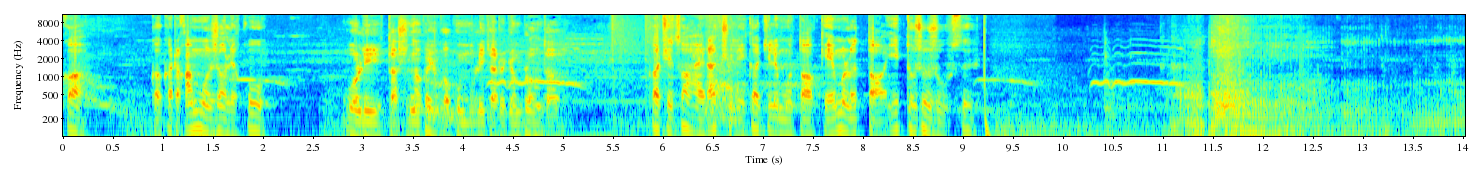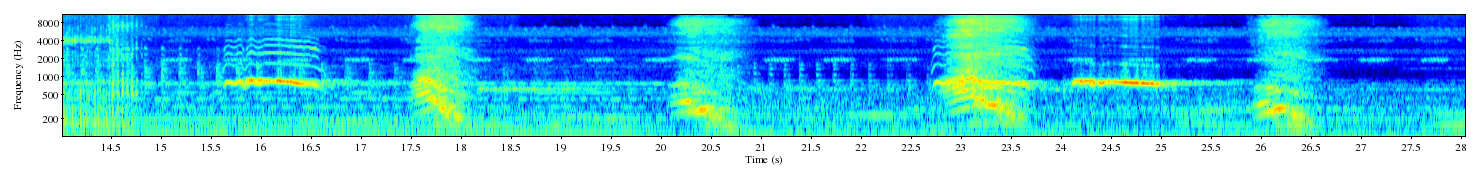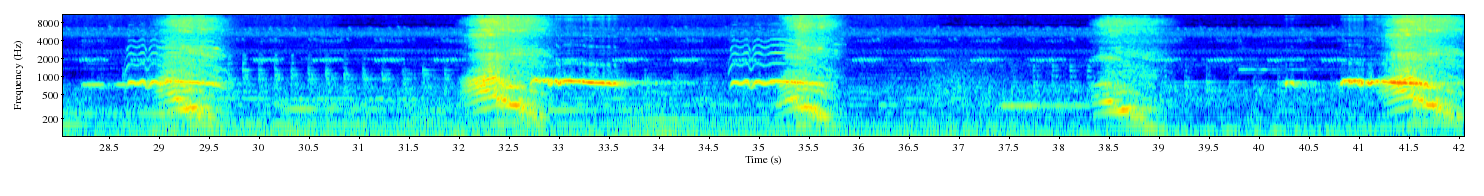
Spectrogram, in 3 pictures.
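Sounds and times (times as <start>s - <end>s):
dark music with low drone: 0.0s - 42.0s
tiger roaring: 10.9s - 16.6s, 32.0s - 33.4s, 35.0s - 35.9s.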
